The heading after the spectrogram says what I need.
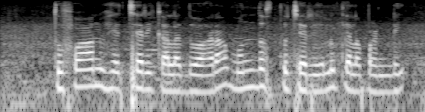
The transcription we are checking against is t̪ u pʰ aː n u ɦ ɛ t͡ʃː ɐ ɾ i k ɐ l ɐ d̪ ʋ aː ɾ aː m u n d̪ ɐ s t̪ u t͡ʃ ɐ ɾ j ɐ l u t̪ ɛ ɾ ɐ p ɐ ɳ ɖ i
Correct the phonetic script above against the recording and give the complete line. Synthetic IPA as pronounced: t̪ u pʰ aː n u ɦ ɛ t͡ʃː ɐ ɾ i k ɐ l ɐ d̪ ʋ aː ɾ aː m u n d̪ ɐ s t̪ u t͡ʃ ɐ ɾ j ɐ l u t̪ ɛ l ɐ p ɐ ɳ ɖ i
